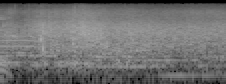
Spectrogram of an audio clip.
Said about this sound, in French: Bientôt la mer étale. Et cette musique, cette musique de vagues, aujourd'hui très tranquille.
